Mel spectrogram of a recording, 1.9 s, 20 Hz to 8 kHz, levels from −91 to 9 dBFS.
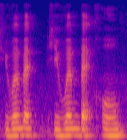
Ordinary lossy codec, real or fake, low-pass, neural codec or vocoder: none; real; 7.2 kHz; none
